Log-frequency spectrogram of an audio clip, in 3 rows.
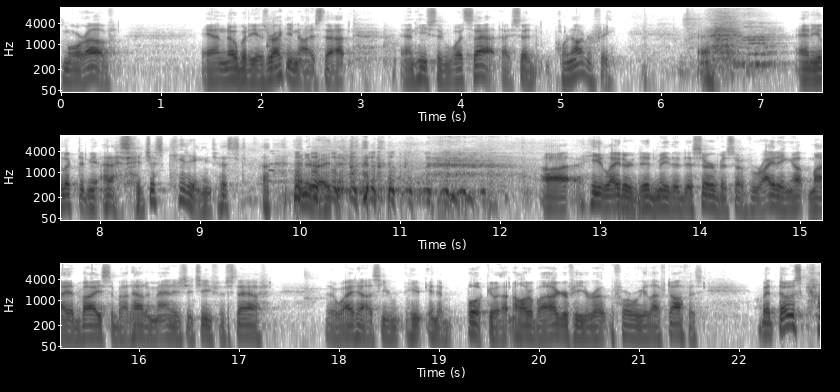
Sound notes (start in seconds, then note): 9.4 laughing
